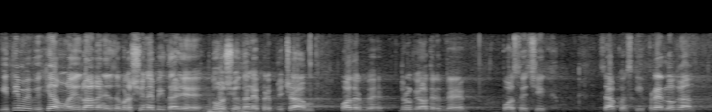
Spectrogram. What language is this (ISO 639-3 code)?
srp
